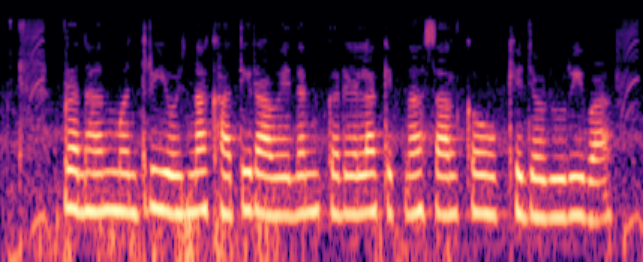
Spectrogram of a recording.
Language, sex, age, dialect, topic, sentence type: Bhojpuri, female, 18-24, Southern / Standard, banking, question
